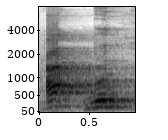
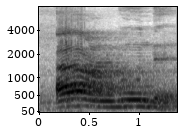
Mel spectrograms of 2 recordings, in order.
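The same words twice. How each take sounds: First: The final d ends flat with no bounce. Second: The final d ends with an audible bounce. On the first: The speaker calls it wrong. "nggak boleh" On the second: The speaker calls it right. "harus ada pantulannya pada saat melafalkan huruf dal"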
